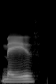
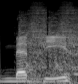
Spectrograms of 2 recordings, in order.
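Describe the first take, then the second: First: The name ends with a v sound. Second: The name ends with a d sound. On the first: The speaker calls it right. "The B D is like a V" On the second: The speaker calls it wrong. "For the longest time, I just said Mevd"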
